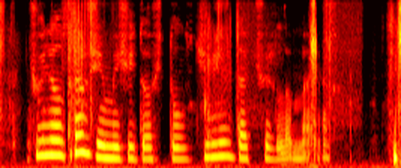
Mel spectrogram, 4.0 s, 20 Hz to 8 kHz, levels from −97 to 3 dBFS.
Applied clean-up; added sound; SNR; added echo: neural diffusion model UNIVERSE++.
